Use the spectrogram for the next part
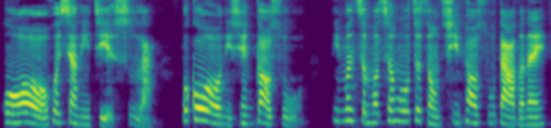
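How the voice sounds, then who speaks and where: A woman playing an excitable big friendly giant. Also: medium pitch, natural voice. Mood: excited. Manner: exclaiming, drawn-out slow emphatic phrasing.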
